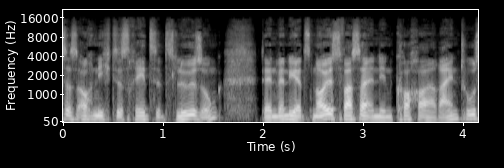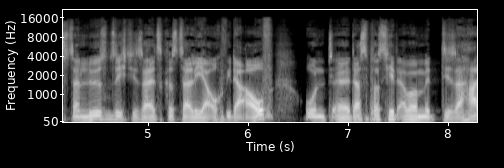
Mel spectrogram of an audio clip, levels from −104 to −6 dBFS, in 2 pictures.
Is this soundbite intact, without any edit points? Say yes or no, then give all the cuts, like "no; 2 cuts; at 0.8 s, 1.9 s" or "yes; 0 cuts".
yes; 0 cuts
